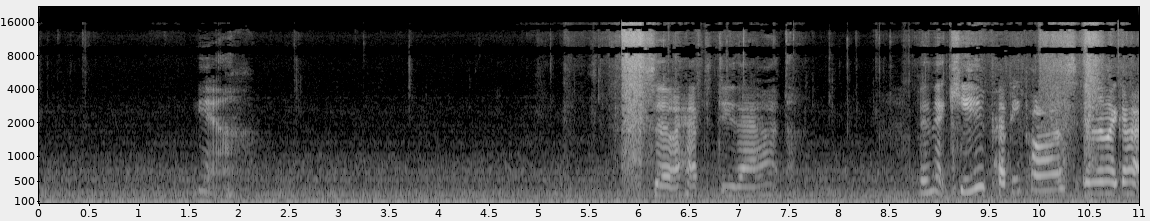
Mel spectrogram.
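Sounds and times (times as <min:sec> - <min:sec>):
car engine idling rumble: 0:00.0 - 0:11.0.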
